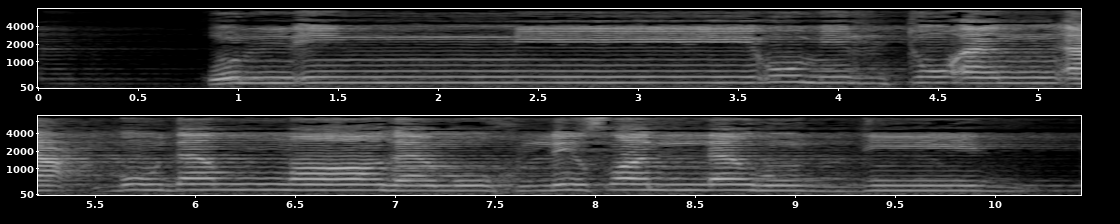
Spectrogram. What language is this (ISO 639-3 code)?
ara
